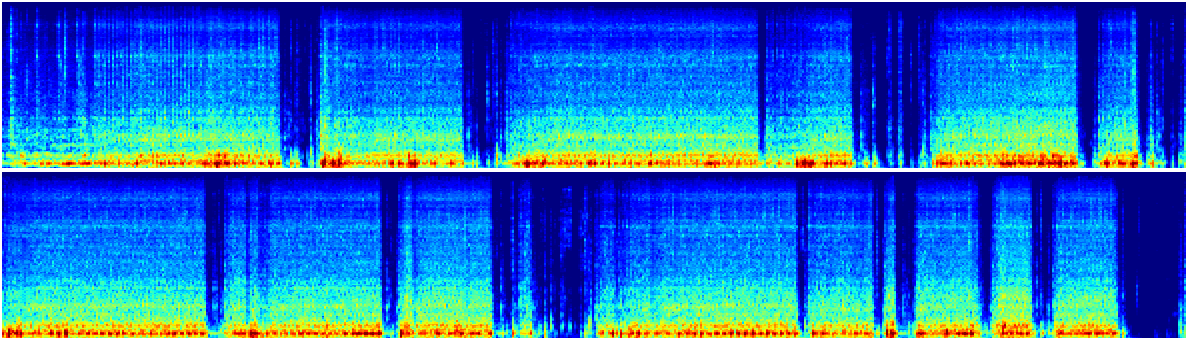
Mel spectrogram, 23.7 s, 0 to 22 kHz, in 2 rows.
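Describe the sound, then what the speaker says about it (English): A sewing machine with a quarter-inch foot stitches a quilt seam, running in long steady whirring bursts separated by brief stops throughout. "I'm going to stitch a 1/4 inch seam."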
